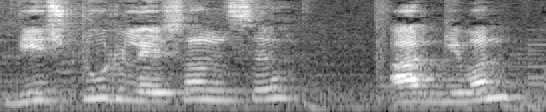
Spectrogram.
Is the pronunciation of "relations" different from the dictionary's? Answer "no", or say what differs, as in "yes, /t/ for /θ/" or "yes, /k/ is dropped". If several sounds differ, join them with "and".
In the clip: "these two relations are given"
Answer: yes, /s/ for /ʃ/ and /s/ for /z/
